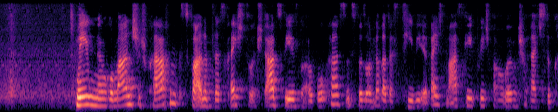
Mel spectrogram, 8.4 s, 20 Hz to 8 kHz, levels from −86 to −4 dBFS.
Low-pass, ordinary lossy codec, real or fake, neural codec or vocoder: 7.2 kHz; none; fake; codec, 16 kHz, 1.1 kbps, Voila-Tokenizer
